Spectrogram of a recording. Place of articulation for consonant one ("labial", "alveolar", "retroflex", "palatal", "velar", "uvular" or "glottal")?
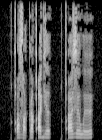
uvular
